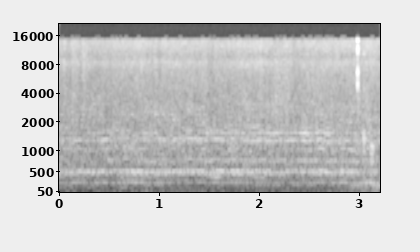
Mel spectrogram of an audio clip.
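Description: A honeybee swarm hums steadily on hive frames of nectar and pollen, a close, continuous droning buzz that holds even throughout without any voices.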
